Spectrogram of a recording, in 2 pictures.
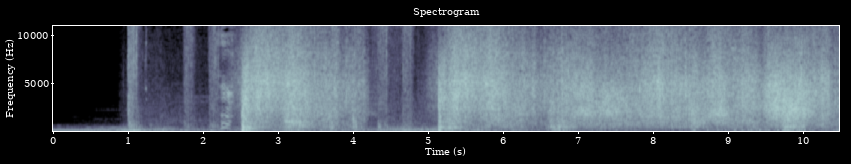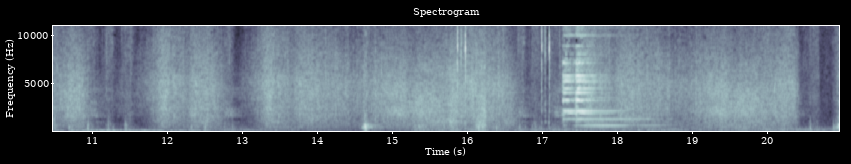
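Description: Footsteps run quickly over sand and stone steps.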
